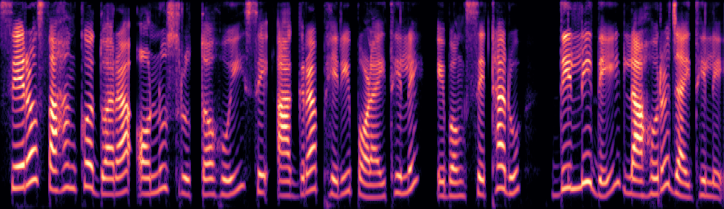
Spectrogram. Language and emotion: Odia, neutral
